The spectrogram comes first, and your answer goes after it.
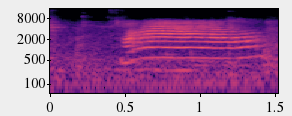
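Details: Pet cat letting out a single long, even meow, rich in overtones, rising slightly at the start and fading at the end, in a quiet indoor room.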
